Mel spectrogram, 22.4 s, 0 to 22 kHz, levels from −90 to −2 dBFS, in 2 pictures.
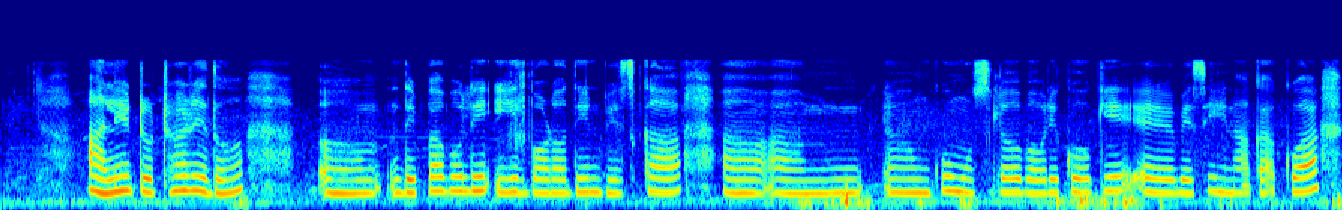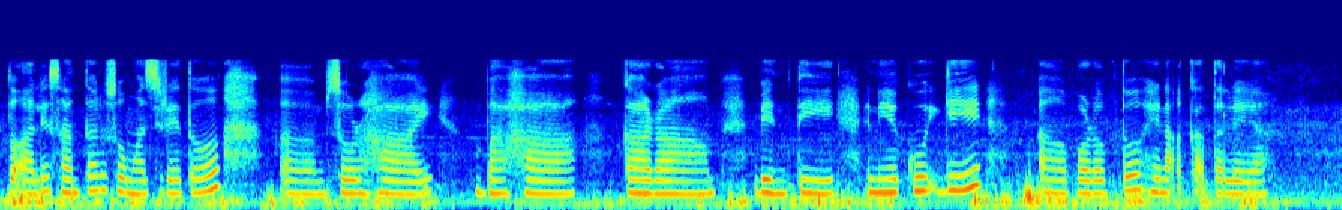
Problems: background sounds at intervals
